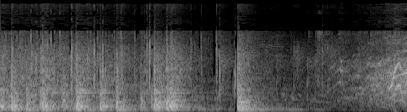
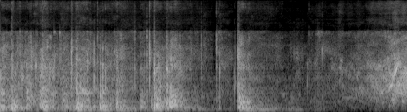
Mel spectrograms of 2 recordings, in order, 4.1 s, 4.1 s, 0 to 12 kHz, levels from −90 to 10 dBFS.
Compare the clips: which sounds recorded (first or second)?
first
